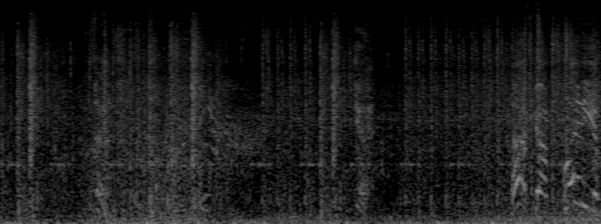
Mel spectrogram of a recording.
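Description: Rapid, steady gunfire from the video game Zenless Zone Zero, with quick repeated shots layered over busy combat noise, fairly dense and continuous throughout.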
